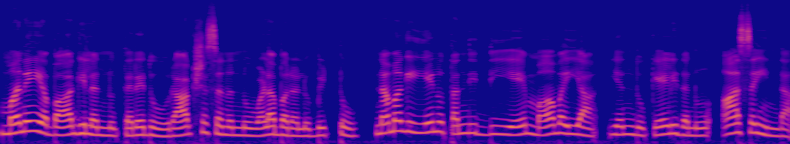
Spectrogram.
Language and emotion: Kannada, neutral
